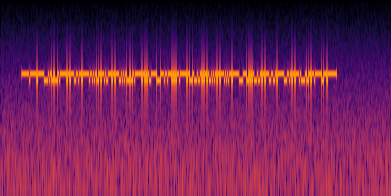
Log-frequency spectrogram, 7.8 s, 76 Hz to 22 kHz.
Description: RTTY (50 baud, 450 Hz shift), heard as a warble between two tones, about 2350 Hz centre. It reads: 0JPB4 JVO6A FR6OR 8N30C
